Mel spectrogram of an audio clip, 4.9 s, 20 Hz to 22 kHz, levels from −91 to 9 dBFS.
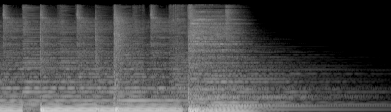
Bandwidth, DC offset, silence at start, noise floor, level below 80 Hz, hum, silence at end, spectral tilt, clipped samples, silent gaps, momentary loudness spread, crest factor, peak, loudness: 18 kHz; under 0.1%; 0 s; -54 dBFS; -22 dBFS; none; 1.2 s; -5.5 dB/octave; under 0.1%; none; 12 LU; 16 dB; -2 dBFS; -18 LUFS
